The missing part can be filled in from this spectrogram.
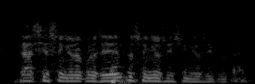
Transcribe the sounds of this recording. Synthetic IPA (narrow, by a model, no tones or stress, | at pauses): ɡɾaθjɐseɲoɾɐpɾesiðẽnt̪ɐseɲoɾs̬iseɲoɾzðiput̪a̰ðs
